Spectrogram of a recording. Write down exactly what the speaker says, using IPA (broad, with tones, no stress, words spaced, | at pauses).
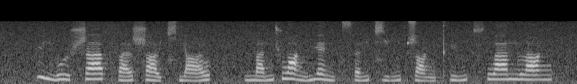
py˥˨nu˥˨ ʂä˦ fä˨˦ ʂɑ˨˩ʊ̯t͡ɕʰjɑ˨˦ʊ̯ | ma˨˦nʂwɑ˥˨ŋmɥɛ˥˨n t͡sʰə˨˦nt͡ɕi˨˦ŋ ʈ͡ʂɑ˨˩ŋpʰy˨˦n t͡sʰwa˦n lɑ˦ŋ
